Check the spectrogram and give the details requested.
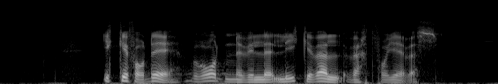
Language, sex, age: Norwegian, male, 33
